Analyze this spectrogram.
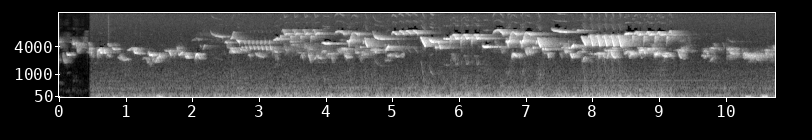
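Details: Canary singing a long, continuous song of rapid, high trills and rolling chirped phrases, dense and bright throughout, over a steady background hiss.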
